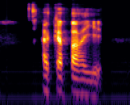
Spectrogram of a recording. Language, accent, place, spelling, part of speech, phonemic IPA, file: French, France, Lyon, accapariez, verb, /a.ka.pa.ʁje/, LL-Q150 (fra)-accapariez.wav
- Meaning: inflection of accaparer: 1. second-person plural imperfect indicative 2. second-person plural present subjunctive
